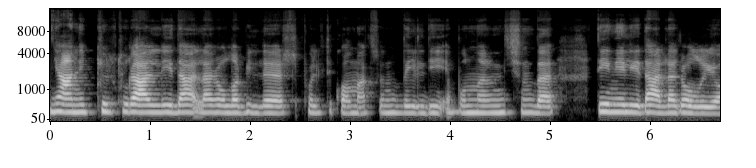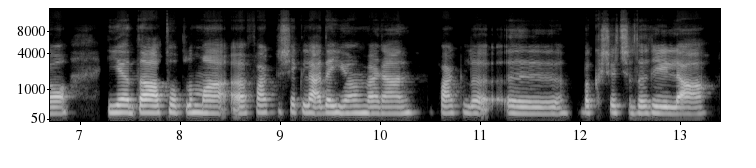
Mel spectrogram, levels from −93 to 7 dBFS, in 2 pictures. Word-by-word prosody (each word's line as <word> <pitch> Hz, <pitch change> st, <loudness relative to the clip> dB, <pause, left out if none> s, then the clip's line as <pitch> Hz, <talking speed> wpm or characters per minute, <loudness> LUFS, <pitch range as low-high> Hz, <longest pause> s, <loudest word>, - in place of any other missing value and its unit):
yani, 210 Hz, -2 st, +5 dB
kültürel 215 Hz, -2 st, +4 dB
liderler 205 Hz, -1 st, +2 dB
olabilir, 190 Hz, -2 st, -1 dB
politik 195 Hz, -1 st, -8 dB
olmak 180 Hz, -1 st, -4 dB
zorunda 195 Hz, +1 st, -6 dB
değil 190 Hz, -1 st, -3 dB
di -, -, -3 dB
i 195 Hz, +3 st, -5 dB
bunların 195 Hz, 0 st, -1 dB
içinde 200 Hz, -2 st, -2 dB, 0.4 s
dini 215 Hz, -2 st, +3 dB
liderler 195 Hz, -1 st, +3 dB
oluyor 180 Hz, -2 st, +2 dB, 0.4 s
ya 200 Hz, 0 st, +2 dB
da 195 Hz, -1 st, +6 dB
topluma 195 Hz, -1 st, -1 dB, 0.2 s
a 185 Hz, +1 st, -1 dB
farklı 200 Hz, +1 st, -4 dB
şekillerde 200 Hz, -2 st, 0 dB
yön 190 Hz, 0 st, -1 dB
veren, 180 Hz, +2 st, -2 dB, 0.2 s
farklı, 190 Hz, +7 st, -3 dB, 0.2 s
ııı, 175 Hz, 0 st, -3 dB
bakış 190 Hz, 0 st, -7 dB
açılarıyla 180 Hz, -2 st, 0 dB
195 Hz, 120 wpm, -21 LUFS, 185-200 Hz, 0.4 s, da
